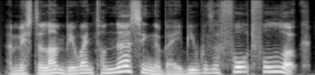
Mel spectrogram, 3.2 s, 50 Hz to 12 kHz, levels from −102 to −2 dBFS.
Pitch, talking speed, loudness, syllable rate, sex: 150 Hz, 230 wpm, -16 LUFS, 5.3 syllables/s, male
